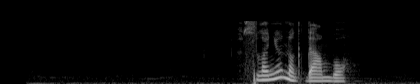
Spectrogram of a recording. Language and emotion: Russian, neutral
